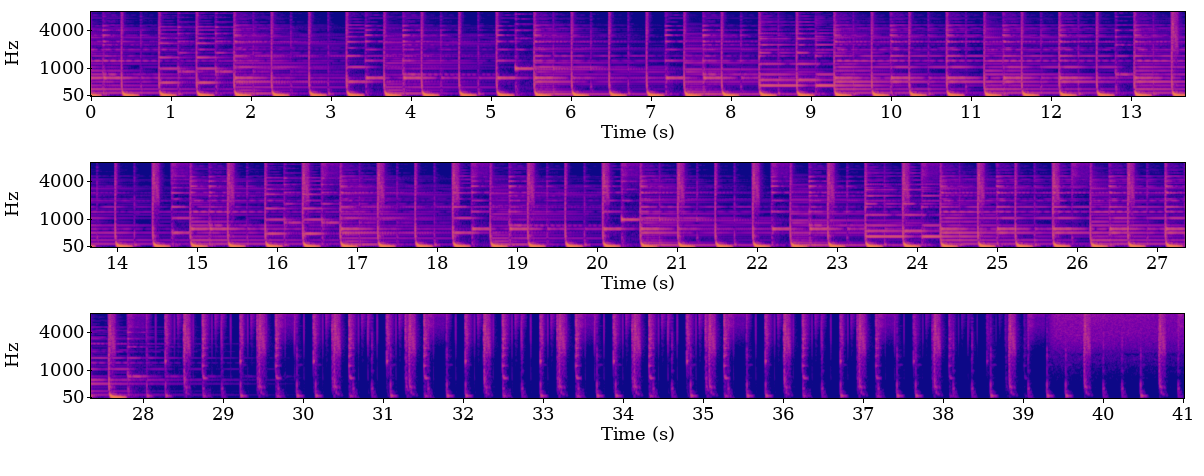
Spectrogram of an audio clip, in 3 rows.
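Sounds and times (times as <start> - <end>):
piano: 0.0 - 30.0.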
